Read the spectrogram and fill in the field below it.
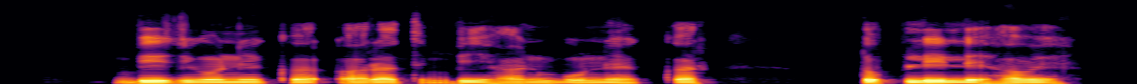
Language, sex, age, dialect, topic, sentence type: Chhattisgarhi, male, 18-24, Northern/Bhandar, agriculture, statement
